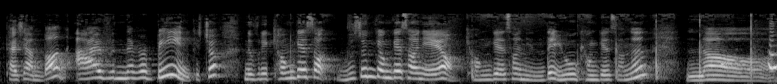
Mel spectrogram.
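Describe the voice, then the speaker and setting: A woman whose first language is Korean leads an online English lesson. Her voice sits high and moves all over the place. She jumps between quick, animated explanations full of rhetorical questions and slow, emphatic English sentences meant for repetition. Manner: modeling English sentences slowly and emphatically for learners to repeat. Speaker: English teacher.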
